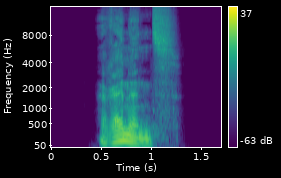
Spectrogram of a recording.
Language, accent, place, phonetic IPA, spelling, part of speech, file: German, Germany, Berlin, [ˈʁɛnəns], Rennens, noun, De-Rennens.ogg
- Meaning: genitive singular of Rennen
